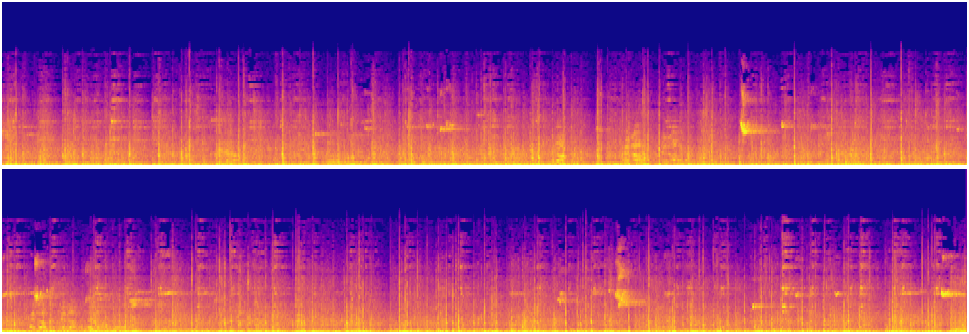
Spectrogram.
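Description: Many basketballs bounce rapidly on a wooden floor in an echoing gym.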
